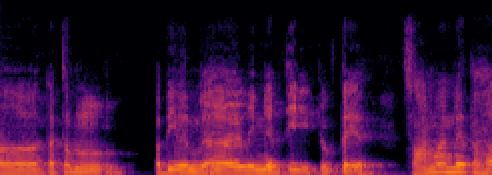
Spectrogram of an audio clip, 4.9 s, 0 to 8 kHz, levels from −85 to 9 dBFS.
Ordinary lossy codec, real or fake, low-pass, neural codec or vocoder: AAC, 48 kbps; fake; 7.2 kHz; codec, 24 kHz, 0.9 kbps, WavTokenizer, medium music audio release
